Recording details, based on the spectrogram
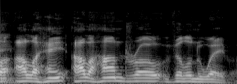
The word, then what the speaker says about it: Alejandro Villanueva: Alejandro Villanueva.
